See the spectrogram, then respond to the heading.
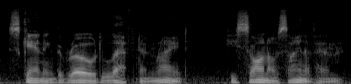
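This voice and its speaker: A man reading dramatic fiction as an audiobook narrator, with a measured, deliberate delivery. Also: deep voice.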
